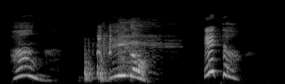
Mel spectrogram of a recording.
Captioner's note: SFX: door slams open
